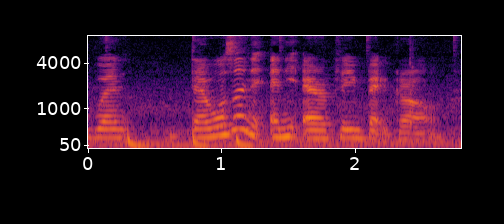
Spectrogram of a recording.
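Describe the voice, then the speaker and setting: A woman at a medium pitch with ordinary pitch variation, music playing in the background. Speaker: YouTuber reviewing a microphone. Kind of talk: product review. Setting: home bedroom.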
